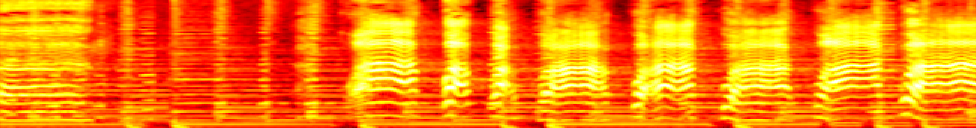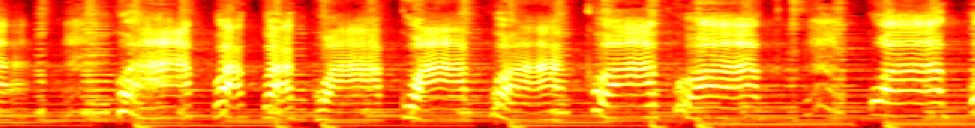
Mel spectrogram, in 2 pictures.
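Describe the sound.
A bouncy Spanish-language children's song about little ducklings going to bathe, with a steady bass line, where a voice sings repeated duck-like quacks in rhythm with the music, loud and up front throughout.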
